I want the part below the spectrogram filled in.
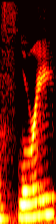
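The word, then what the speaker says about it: Flori: then they have the Flory bag I assume that's how you pronounce it f-l-o-r-i which to me I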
